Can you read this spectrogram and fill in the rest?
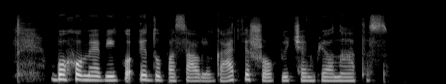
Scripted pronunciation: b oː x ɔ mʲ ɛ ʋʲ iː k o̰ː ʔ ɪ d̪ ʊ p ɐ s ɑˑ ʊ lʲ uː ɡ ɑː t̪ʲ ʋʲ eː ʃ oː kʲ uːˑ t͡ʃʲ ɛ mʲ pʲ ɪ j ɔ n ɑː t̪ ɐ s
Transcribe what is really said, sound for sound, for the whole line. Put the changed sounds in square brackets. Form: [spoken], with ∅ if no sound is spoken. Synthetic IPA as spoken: b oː x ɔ mʲ ɛ ʋʲ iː k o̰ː ʔ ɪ d̪ ʊ p ɐ s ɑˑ ʊ lʲ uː ɡ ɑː t̪ʲ ʋʲ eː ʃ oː kʲ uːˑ t͡ʃʲ ɛ mʲ pʲ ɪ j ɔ n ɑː t̪ ɐ s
